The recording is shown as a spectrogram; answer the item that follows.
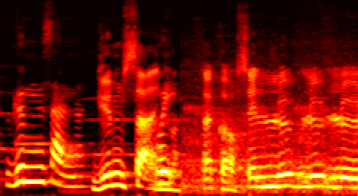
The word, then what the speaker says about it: Geumsan: village gumsan en Corée du Sud comment tu prononces gumsan gumsan d'accord c'est le le le l'endroit où on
